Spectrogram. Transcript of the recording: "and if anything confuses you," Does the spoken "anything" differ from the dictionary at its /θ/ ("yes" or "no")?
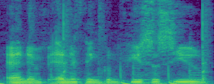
no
